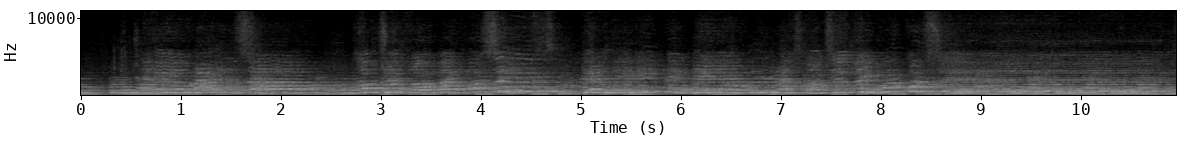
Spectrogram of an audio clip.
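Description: Middle school choir singing with many young voices together, the melody rising and falling over steady, repeated held notes below.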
